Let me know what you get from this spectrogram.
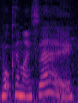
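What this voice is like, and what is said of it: Put-on British accent. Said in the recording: “Tell me something with British accent. ... Well, that's a good one already.”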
